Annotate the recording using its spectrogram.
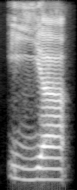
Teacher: یا پر تشدید ہے تو سختی کے ساتھ پڑھیں گے، اور یا پر الف مدہ بھی ہے، 2 حرکات کھینچ کر پڑھیں گے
